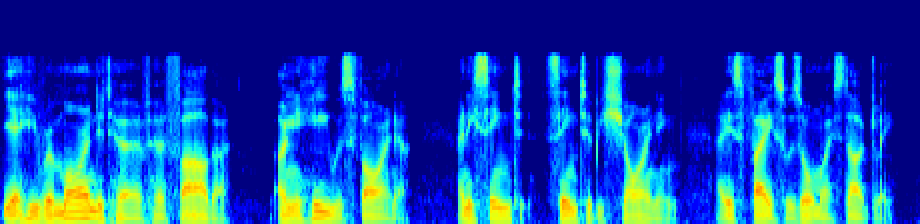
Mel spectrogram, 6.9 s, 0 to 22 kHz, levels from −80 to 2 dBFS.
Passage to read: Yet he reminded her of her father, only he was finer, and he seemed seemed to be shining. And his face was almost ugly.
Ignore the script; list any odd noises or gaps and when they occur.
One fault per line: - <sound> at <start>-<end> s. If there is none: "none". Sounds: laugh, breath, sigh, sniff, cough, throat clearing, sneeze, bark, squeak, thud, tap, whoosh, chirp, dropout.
none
